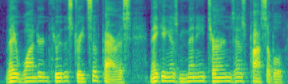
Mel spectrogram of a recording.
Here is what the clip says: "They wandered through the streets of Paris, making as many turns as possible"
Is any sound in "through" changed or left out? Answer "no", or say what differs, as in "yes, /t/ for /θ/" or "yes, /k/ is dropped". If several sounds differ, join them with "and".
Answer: no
